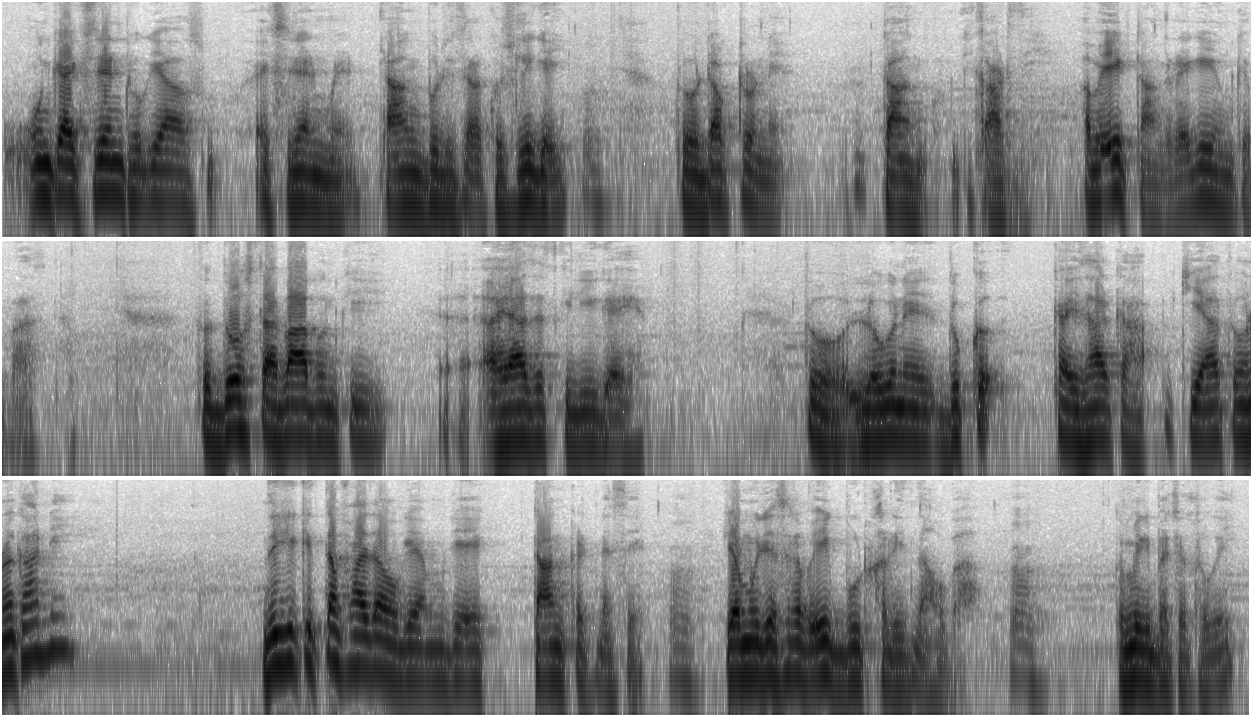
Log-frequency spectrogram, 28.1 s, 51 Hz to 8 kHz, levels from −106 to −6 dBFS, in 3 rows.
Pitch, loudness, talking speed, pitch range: 105 Hz, -19 LUFS, 155 wpm, 95-115 Hz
